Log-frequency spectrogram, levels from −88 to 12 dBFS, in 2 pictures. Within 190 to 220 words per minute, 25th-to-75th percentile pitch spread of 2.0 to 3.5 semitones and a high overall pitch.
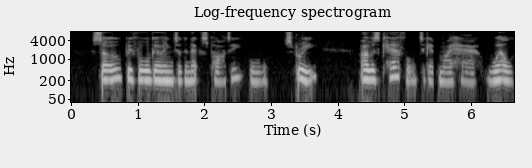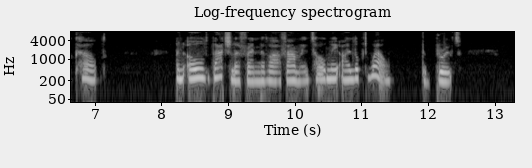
No: average, 145 wpm; average, 2.8 semitones; high, 210 Hz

